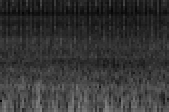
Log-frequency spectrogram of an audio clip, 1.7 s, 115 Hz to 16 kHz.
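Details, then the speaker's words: Audi A4 1.8T after ignition coil harness replacement, first start after sitting: even idle with steady low rumble, no stumble or misfire beat; engine sounds good, a vacuum leak hole under the intake held shut. "works like it actually works and the engine sounds good"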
